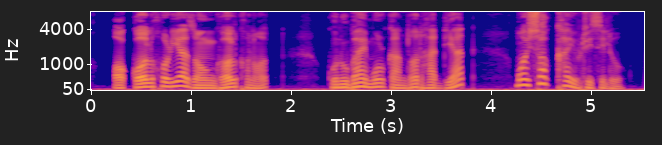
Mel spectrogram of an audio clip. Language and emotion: Assamese, surprised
